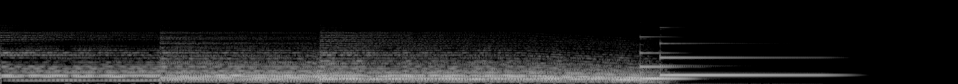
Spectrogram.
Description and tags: Startup music like a console of some type. Inspired by the unused Xbox One startup that is very relaxing but unfortunately it was scrapped.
